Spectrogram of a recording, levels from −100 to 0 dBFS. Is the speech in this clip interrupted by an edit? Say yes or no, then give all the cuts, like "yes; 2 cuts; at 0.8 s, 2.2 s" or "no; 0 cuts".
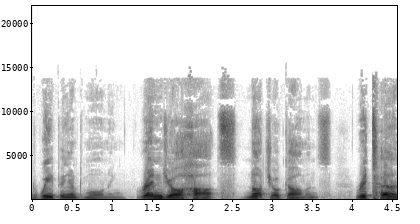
yes; 1 cut; at 1.2 s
